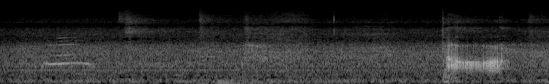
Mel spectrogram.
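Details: Reuben, a normally quiet house cat, meows: a faint short mew early on, then a loud, clear meow of about half a second near the end, over steady indoor background hiss and soft sounds from his owner.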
